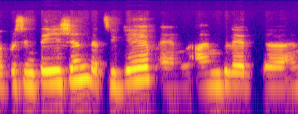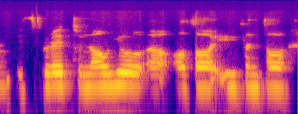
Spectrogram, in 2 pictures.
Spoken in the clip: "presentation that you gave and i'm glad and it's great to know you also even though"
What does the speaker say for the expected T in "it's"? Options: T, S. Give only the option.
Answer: T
